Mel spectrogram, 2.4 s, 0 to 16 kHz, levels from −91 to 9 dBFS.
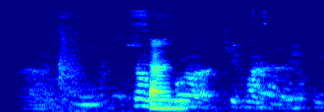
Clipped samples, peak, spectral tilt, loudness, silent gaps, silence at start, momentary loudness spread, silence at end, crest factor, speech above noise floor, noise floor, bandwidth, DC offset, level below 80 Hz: under 0.1%; -22 dBFS; -6.5 dB/octave; -44 LUFS; none; 0.25 s; 21 LU; 0 s; 24 dB; 20 dB; -64 dBFS; 11.5 kHz; under 0.1%; -78 dBFS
